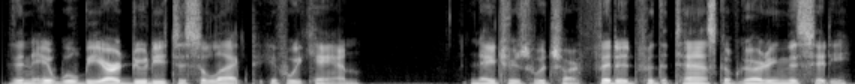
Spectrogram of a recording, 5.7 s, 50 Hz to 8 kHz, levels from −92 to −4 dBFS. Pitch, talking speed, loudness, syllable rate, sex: 95 Hz, 230 wpm, -21 LUFS, 6.3 syllables/s, male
